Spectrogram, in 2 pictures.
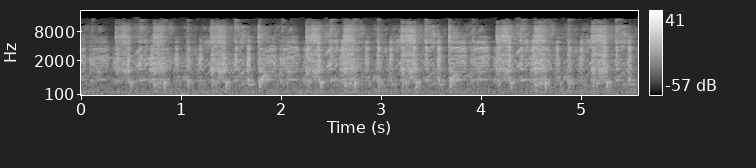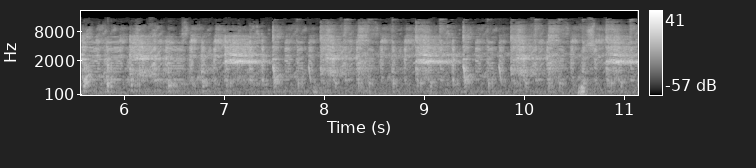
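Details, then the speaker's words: Apple MacBook Pro 13-inch 2009 playing music through internal speakers before replacement: harsh, crackly, very poppy and distorted with smeared top end; speaker blown, suspected overheated and melted after long music playback. "so i'm guessing actually overheated speakers only melted yeah so it's very very poppy and distorted"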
